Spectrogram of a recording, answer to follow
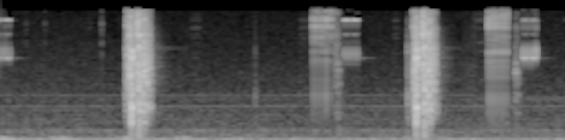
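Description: Sound effects of an animated end card: a few brief, sharp noise bursts, the loudest about a second and three seconds in, with fainter ones between and near silence around them.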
